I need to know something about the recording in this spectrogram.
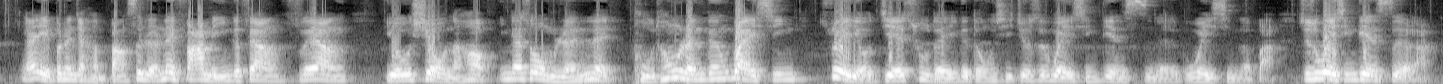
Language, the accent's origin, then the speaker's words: Chinese; Taiwan; 我们台湾人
